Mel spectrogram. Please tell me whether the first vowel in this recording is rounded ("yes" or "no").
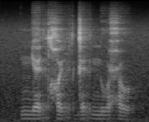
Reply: no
